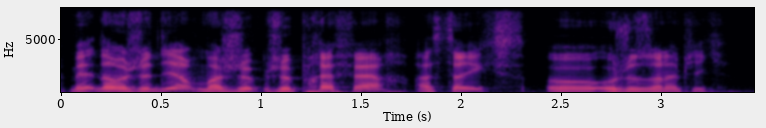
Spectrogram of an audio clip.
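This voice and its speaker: A man co-hosting a film podcast in casual chat, animated and stumbling over repeated words as he complains. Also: medium pitch, a little fast, no echo, studio quality. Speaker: podcast co-host.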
